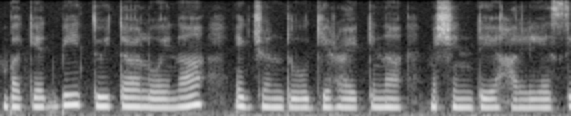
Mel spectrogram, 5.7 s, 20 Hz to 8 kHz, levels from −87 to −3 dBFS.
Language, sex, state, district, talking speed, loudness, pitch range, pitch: Nagamese, female, Nagaland, Kohima, 115 wpm, -18 LUFS, 175-190 Hz, 180 Hz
